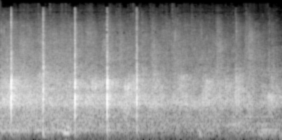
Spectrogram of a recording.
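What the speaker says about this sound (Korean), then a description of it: "우리 부활의 주님께 영광의 박수 한번 올려드리겠습니다" Several sharp, spaced claps ring out in a church, about five distinct hand claps followed by a softer scattering of applause that fades, in a reverberant room.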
